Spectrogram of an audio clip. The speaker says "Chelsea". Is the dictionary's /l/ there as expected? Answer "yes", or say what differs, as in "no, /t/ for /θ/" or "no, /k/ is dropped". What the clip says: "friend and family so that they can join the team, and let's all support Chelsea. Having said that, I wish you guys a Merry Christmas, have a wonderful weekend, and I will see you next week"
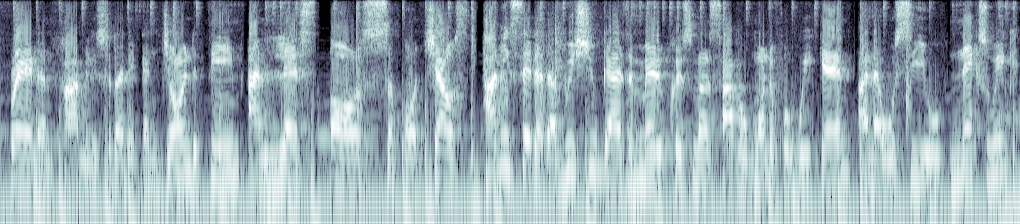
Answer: yes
